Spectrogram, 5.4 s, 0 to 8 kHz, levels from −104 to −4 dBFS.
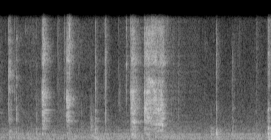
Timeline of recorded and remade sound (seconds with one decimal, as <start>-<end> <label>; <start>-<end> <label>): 0.0-2.4 recorded; 2.4-4.0 remade; 4.0-5.4 recorded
